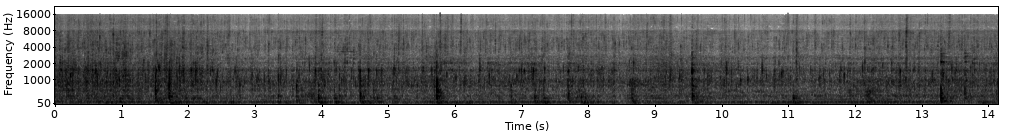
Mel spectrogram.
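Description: Thick chicken curry gravy bubbling as it simmers in a kadai, a steady bubbling with scattered small pops. A few light knocks of a ladle against the pan come in as the gravy is stirred.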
